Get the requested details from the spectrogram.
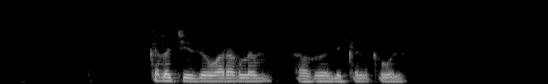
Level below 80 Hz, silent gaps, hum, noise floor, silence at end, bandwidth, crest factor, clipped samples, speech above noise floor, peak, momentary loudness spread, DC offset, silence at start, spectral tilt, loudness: -68 dBFS; none; none; -88 dBFS; 1.45 s; 5.2 kHz; 20 dB; under 0.1%; 63 dB; -10 dBFS; 9 LU; under 0.1%; 1.5 s; -11 dB/octave; -27 LUFS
